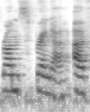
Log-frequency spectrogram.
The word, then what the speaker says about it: rumspringa: before called run springer um i may be mispronouncing it a little bit it's r u m s p r i n g a rum rumspringa uh it means interpreted running around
